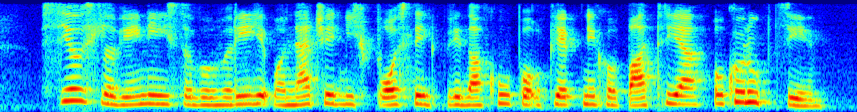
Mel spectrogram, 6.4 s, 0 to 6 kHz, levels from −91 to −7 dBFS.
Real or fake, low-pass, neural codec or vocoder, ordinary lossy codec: fake; 5.4 kHz; codec, 16 kHz, 0.8 kbps, ZipCodec; none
